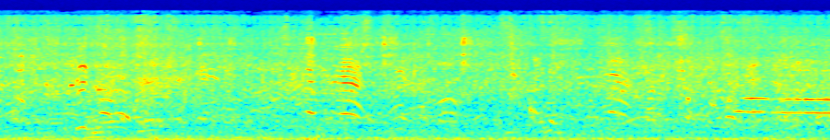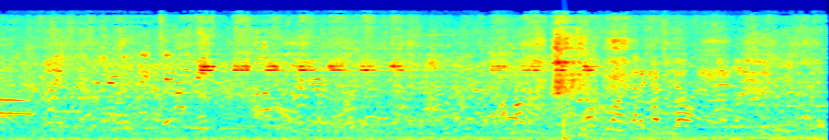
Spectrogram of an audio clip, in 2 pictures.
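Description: A large crowd talks and shouts loudly all around, outdoors.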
